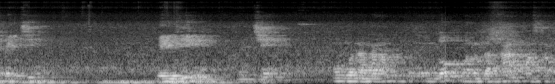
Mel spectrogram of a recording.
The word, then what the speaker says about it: Beijing: Beijing ini bacanya Beijing menggunakan akupuntur untuk meredakan pasca operasi.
